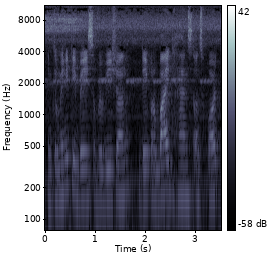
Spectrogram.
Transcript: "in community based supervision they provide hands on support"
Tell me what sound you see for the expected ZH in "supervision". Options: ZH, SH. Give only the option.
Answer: SH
